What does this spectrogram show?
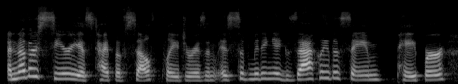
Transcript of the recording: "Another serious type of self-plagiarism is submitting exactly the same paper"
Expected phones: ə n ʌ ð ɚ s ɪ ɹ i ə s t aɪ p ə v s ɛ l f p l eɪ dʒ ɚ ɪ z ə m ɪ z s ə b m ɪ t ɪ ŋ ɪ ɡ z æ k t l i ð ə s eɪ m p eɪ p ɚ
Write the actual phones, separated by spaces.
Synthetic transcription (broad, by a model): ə n ʌ ð ɚ s ɪ ɹ i ə s t aɪ p ə v s ɛ l f p l eɪ dʒ ɚ ɪ z ə m ɪ z s ə b m ɪ t ɪ ŋ ɪ ɡ z æ k t l i ð ə s eɪ m p eɪ p ɚ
